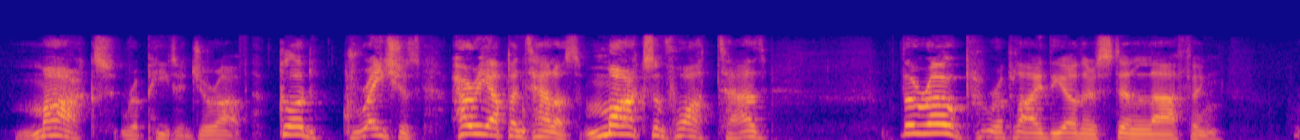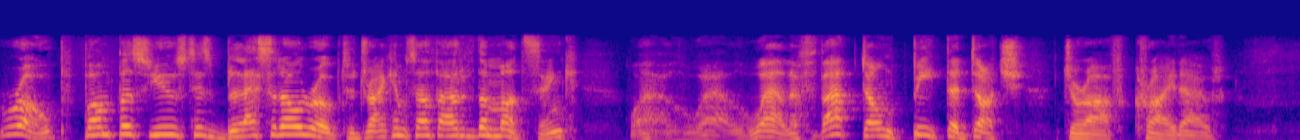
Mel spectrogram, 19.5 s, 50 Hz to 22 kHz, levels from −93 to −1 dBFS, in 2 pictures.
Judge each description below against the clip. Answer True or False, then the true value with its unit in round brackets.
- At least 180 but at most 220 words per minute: False (150 wpm)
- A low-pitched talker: False (165 Hz)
